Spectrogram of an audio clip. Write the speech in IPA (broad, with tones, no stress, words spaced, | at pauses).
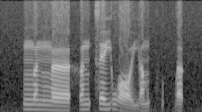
ŋɵ˧nŋœː˨ hɵ˥nt͡se˥j wɔː˨˩jɐ˨˥mkʷʰɪ˨k̚ wɐ˨˥k̚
